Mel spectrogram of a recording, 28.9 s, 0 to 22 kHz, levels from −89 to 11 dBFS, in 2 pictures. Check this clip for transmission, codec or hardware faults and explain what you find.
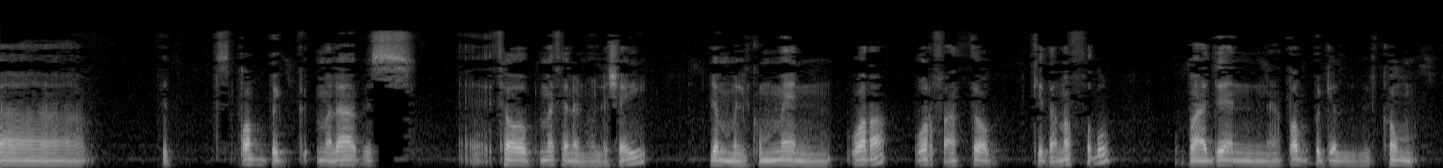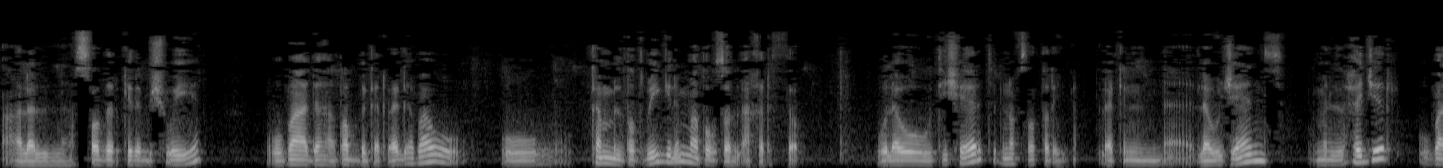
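There's one problem, and it runs the whole length of the speech: the coding damage is plainly audible, and it most likely comes from WMA compression. Nothing gets through above about 10.1 kHz, which fits a low bitrate around 32 kbps. WMA is a transform codec, so its quantisation noise is spread across whole blocks tens of milliseconds long, and weak spectral lines are dropped entirely. That gives you the ringing, washy texture and a hiss that swells and fades with the speech.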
